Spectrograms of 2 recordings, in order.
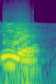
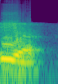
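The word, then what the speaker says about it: Oia: We stayed in the village of Ia, spelled O-I-A, but it's pronounced Ia.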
